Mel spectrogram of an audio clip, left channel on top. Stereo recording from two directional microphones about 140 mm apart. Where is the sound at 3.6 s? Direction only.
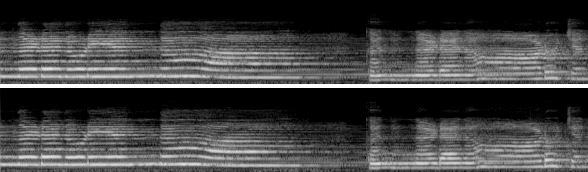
50° right (ahead or behind).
